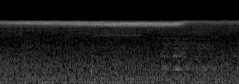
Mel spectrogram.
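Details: Kaempfer cicada singing a continuous, very high, steady metallic buzz that holds evenly for nearly two seconds, then drops off abruptly, leaving faint background hiss.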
